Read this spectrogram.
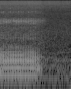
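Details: Sleeping French Bulldog giving a loud, rattling, low buzzing snore for about half a second, which then drops off into quiet breathing.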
